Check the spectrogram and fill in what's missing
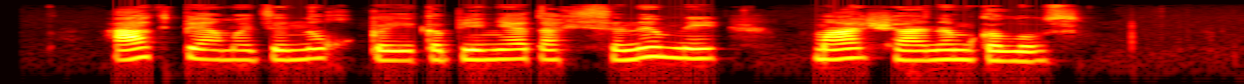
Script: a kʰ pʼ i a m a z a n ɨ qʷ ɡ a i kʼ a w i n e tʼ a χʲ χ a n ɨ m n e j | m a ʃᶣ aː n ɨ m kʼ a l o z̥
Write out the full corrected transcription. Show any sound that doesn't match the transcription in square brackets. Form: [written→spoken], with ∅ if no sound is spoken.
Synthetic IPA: a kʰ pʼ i a m a [z→d͡z] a n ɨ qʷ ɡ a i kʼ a [w→b] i n e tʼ a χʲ [χ→s] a n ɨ m n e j | m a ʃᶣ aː n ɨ m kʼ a l o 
